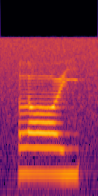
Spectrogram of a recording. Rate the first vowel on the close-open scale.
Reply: mid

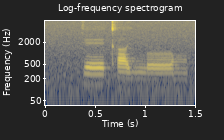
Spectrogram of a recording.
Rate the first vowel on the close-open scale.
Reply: mid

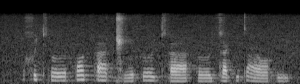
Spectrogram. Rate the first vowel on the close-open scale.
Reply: close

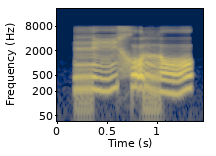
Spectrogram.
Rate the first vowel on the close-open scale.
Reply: close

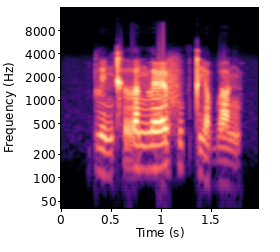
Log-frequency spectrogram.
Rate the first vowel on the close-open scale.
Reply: close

